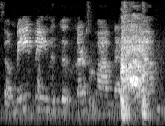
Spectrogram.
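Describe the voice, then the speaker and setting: A woman teaching a nursing class, telling lively stories and quizzing her students. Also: on the high side, normal speed, a little hiss or hum. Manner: animated storyteller, quizzes the class. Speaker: nursing instructor. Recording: roomy classroom from far off.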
